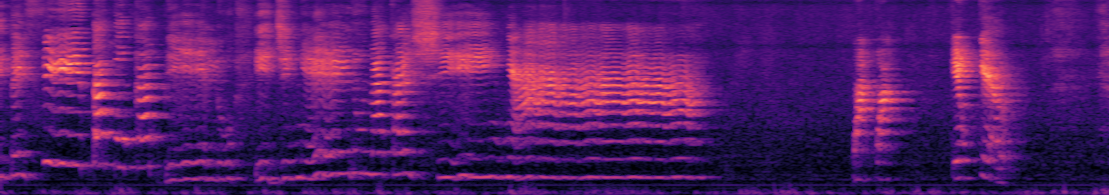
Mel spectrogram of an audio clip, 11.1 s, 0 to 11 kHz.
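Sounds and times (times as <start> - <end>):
woman imitating duck quacks: 8.5 - 9.1.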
